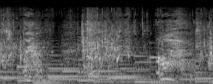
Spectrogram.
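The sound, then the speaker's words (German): Water splashes as someone washes up in a hurry, a few quick splatters and trickles with vocal sounds mixed in. “Schnell, waschen.”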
